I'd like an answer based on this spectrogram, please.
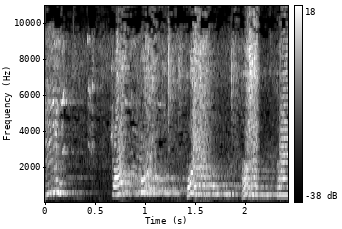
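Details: Dog meeting its owner after three months, giving three loud, high, drawn-out whining yelps, each sliding slightly downward, with a man speaking softly in Nepali.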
